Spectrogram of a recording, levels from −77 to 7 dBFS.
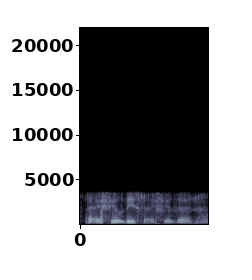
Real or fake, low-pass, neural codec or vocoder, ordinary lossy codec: real; 3.6 kHz; none; none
